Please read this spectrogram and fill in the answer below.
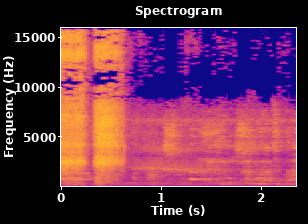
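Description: Telenovela dialogue from a television: a woman's voice speaking in Portuguese, heard through the TV's speaker in a room, with two short hissing bursts near the start.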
